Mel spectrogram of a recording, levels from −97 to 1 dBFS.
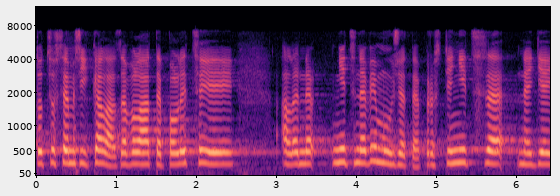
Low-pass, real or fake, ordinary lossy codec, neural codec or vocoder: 7.2 kHz; real; Opus, 64 kbps; none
